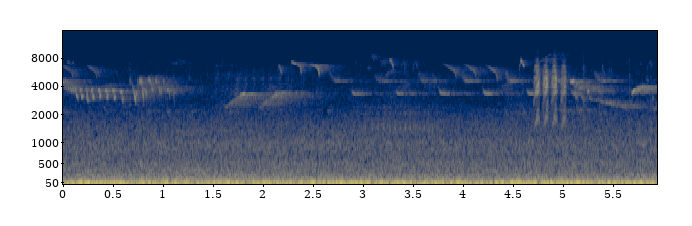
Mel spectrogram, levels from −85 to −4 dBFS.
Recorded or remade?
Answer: recorded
